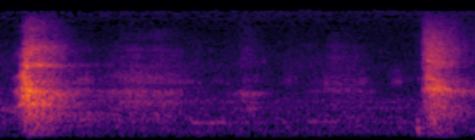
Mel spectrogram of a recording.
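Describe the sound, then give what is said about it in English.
A person imitates a dog barking, with two short, harsh bark-like bursts separated by about two seconds of quiet. The barks are fairly loud. “Like the barking.”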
